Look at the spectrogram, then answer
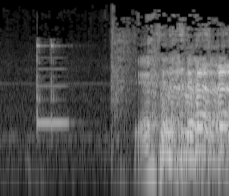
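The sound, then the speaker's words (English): A short two-note electronic chime, bright and clear, of Apple's Siri voice assistant activating, followed after a brief pause by loud, busy voices and noise. “A lot of people know that sound. Yeah, so whenever Siri will be our special guest.”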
